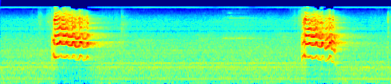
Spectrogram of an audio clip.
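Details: A juvenile large hawk-cuckoo, rescued one morning in Pattani, southern Thailand, after apparently colliding with a wall or window, gives two harsh, raspy, wavering squawks about two and a half seconds apart, over a faint low hum.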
